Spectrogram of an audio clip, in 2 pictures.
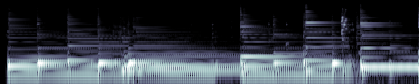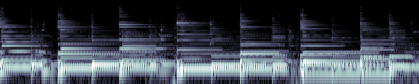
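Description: Background music: acoustic guitar picking and strumming chords, with a new note struck about every half second.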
